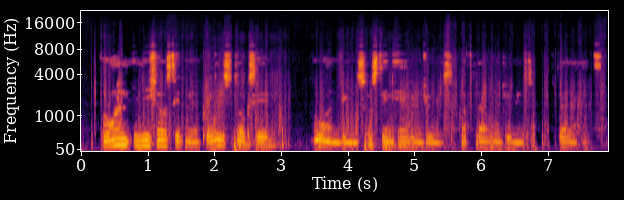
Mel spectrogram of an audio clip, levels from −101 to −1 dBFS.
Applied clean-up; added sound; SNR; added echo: neural mask model RNNoise.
